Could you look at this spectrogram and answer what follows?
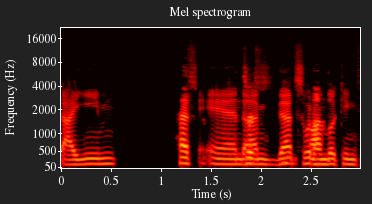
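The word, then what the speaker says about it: Aiim: with am am amim that's spelled a IIM pronounced aim and that's what I'm looking forward to now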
